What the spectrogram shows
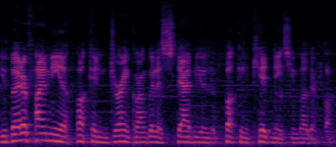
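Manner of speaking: bone-dry, affectless, flat, expressionless monotone. Voicing a character who turns to a player, deadpan. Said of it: "She just deadpan turns towards you and she's like".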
